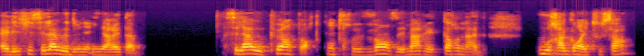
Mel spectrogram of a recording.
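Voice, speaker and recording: Lengthy pauses come often in the speech. Between them, the words move along fairly quickly. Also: woman, fairly low pitch for a woman. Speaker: online entrepreneur and motivational speaker. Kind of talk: casual talk show chat. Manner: fast; animated.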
